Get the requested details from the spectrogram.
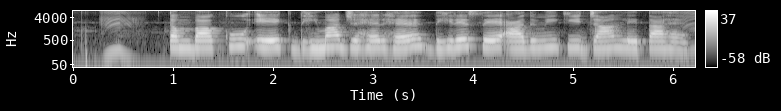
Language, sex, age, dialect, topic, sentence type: Hindi, female, 18-24, Garhwali, agriculture, statement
